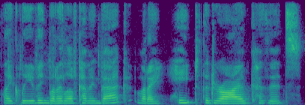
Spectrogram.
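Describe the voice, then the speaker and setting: A woman's voice: fairly high pitch, level tone, moderate pace, a little mellow. A teenage girl from Texas chatting informally and rambling as a podcast host, in a youthful casual way while coloring. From Texas, United States. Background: pencil and marker scratching on paper.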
